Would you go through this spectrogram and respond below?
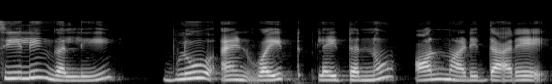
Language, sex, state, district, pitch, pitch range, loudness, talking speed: Kannada, female, Karnataka, Bangalore, 210 Hz, 195-265 Hz, -15 LUFS, 75 wpm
